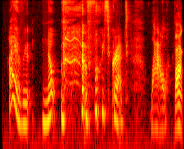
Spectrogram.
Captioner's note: laughs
